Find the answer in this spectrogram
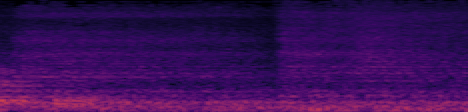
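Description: Faint breathing through the nose, a soft hiss that swells a little in the second half. It is a singer's nasal-breathing exercise, meant to send the air into the nasal cavity for resonance.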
